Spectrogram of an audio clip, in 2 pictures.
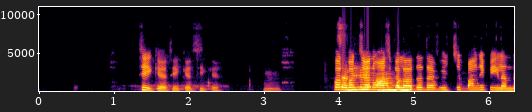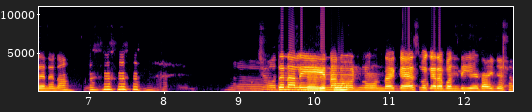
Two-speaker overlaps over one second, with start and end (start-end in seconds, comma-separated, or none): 4.0-6.1, 9.2-10.4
